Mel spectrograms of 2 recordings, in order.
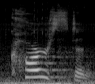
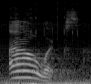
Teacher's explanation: I'm stressing the first syllable.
